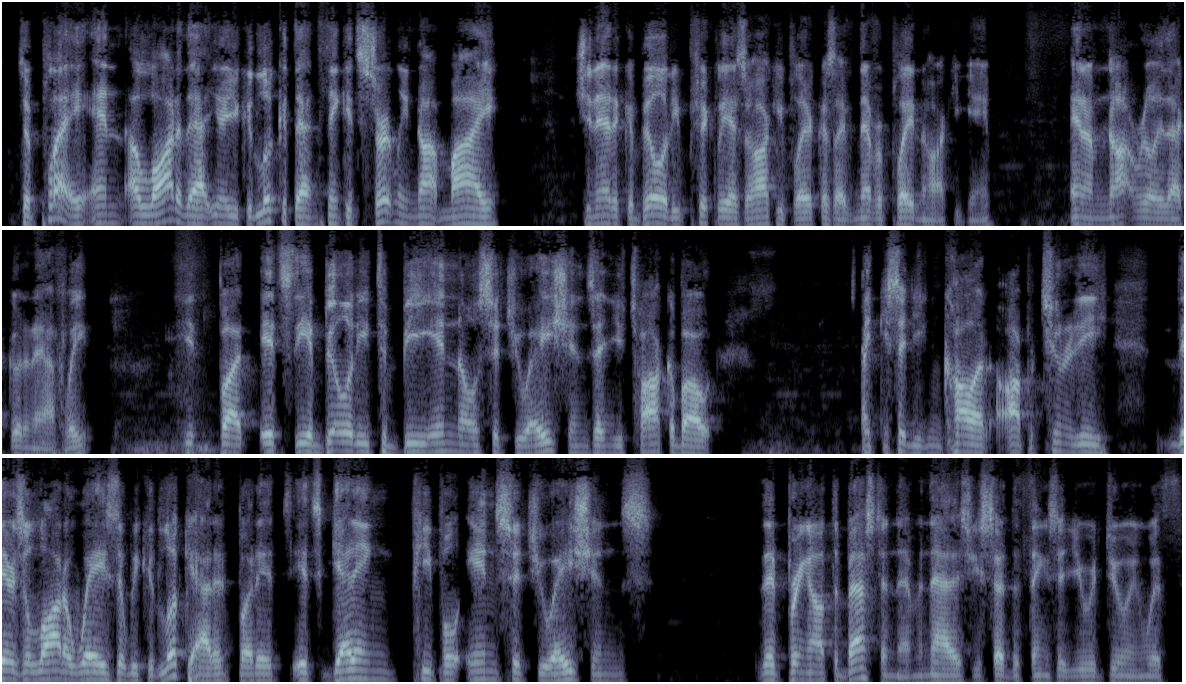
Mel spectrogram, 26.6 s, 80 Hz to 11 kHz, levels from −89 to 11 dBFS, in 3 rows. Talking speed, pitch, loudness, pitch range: 230 wpm, 110 Hz, -23 LUFS, 95-120 Hz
